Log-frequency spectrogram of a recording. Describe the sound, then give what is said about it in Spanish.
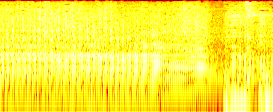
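A motorcycle engine revs steadily with a strong harmonic drone, then drops back near the end to a lower, throbbing idle. “Si tienes una moto, con esta noticia rodarás cualquier cuesta, incluso la de enero.”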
